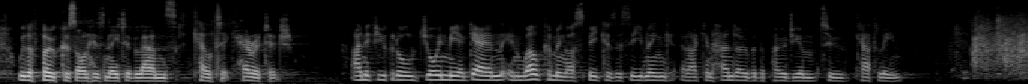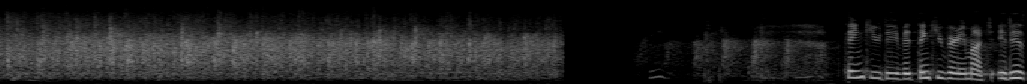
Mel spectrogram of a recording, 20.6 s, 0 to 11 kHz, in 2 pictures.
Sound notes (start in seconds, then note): 9.6 audience applauding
